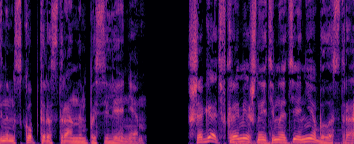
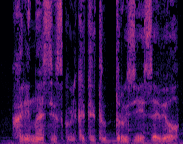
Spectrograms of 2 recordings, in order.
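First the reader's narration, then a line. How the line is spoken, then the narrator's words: Mutter. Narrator (Russian): пробормотал он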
